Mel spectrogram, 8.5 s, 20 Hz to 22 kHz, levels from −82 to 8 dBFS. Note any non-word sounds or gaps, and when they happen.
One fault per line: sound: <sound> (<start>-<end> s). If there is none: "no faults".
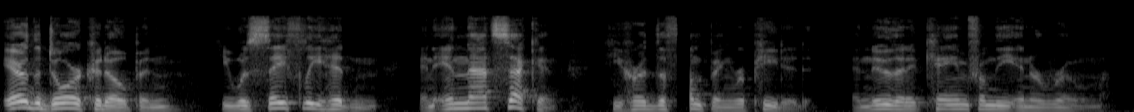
sound: dropout (5.1-5.2 s)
